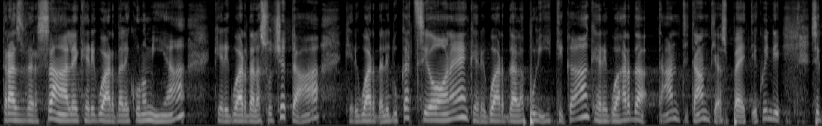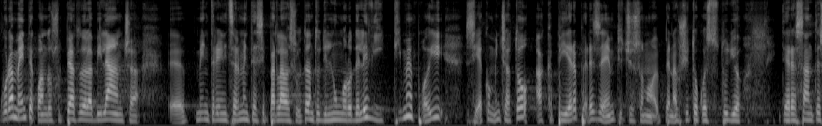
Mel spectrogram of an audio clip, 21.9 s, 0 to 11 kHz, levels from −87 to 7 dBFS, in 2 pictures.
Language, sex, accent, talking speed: Italian, female, native, 140 wpm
